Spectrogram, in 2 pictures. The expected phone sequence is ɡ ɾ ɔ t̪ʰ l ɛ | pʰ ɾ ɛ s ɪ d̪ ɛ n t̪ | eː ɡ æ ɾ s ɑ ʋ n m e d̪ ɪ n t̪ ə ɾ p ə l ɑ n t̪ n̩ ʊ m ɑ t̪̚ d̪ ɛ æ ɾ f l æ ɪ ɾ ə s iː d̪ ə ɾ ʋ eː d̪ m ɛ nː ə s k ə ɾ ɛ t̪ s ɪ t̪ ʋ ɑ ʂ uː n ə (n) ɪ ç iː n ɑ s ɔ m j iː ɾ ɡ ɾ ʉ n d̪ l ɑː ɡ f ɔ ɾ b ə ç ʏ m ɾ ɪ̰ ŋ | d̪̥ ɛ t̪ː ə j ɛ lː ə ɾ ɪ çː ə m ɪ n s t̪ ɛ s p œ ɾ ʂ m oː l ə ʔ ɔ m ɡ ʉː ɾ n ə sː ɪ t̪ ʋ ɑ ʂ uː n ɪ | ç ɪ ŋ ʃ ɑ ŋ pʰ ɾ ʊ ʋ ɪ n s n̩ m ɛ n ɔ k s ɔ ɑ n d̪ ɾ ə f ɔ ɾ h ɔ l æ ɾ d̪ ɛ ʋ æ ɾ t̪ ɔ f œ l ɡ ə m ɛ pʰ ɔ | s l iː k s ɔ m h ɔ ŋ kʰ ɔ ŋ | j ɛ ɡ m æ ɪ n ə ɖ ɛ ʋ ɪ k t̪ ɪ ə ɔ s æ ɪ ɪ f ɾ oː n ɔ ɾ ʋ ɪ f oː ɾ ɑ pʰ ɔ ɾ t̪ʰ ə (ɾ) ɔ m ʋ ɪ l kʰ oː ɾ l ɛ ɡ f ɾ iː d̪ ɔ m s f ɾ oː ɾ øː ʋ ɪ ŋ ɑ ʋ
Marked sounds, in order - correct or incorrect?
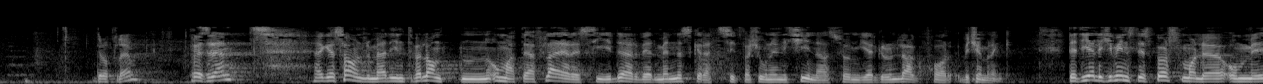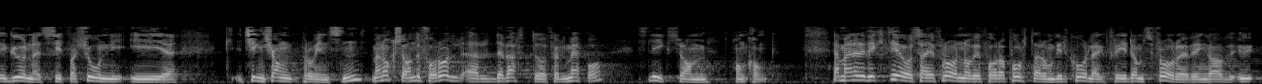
correct, correct

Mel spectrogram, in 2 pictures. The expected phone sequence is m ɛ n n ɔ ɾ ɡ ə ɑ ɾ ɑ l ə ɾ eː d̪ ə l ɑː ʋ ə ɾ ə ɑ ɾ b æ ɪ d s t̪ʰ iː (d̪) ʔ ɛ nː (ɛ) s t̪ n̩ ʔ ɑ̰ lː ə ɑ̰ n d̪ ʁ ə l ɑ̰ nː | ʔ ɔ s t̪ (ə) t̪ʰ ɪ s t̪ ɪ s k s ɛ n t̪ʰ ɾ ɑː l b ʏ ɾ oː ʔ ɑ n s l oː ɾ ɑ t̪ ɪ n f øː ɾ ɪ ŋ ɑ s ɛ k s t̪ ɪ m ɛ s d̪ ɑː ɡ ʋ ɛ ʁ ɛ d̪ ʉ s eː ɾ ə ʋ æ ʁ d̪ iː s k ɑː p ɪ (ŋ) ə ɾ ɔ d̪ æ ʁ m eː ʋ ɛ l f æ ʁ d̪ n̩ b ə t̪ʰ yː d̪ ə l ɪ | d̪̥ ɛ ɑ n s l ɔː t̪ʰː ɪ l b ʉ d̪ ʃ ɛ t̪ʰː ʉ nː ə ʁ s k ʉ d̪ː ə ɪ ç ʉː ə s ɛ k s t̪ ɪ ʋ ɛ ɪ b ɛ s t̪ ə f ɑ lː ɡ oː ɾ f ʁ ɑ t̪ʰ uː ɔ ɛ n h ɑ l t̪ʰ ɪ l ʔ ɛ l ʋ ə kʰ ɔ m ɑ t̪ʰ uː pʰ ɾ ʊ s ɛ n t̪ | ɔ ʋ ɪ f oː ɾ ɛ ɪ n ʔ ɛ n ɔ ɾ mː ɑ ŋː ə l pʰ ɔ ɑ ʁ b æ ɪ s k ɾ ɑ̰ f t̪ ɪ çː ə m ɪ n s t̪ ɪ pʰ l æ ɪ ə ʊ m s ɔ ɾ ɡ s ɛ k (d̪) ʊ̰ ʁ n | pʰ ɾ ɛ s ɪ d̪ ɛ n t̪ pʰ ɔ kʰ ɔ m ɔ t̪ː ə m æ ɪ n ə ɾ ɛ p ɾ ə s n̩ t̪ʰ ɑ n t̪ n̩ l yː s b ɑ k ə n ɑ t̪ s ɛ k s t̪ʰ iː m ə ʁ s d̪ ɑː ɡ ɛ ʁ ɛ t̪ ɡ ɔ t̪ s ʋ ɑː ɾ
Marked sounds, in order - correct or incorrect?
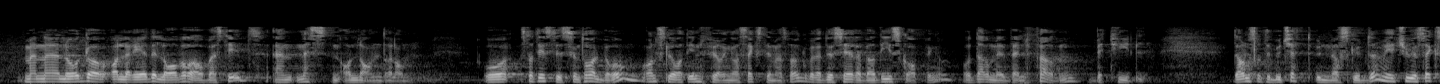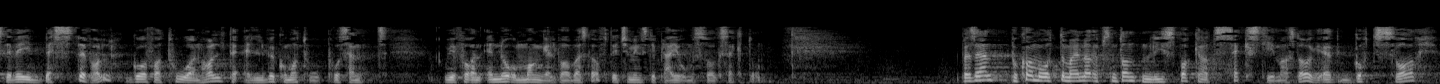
correct, correct, incorrect, correct, incorrect

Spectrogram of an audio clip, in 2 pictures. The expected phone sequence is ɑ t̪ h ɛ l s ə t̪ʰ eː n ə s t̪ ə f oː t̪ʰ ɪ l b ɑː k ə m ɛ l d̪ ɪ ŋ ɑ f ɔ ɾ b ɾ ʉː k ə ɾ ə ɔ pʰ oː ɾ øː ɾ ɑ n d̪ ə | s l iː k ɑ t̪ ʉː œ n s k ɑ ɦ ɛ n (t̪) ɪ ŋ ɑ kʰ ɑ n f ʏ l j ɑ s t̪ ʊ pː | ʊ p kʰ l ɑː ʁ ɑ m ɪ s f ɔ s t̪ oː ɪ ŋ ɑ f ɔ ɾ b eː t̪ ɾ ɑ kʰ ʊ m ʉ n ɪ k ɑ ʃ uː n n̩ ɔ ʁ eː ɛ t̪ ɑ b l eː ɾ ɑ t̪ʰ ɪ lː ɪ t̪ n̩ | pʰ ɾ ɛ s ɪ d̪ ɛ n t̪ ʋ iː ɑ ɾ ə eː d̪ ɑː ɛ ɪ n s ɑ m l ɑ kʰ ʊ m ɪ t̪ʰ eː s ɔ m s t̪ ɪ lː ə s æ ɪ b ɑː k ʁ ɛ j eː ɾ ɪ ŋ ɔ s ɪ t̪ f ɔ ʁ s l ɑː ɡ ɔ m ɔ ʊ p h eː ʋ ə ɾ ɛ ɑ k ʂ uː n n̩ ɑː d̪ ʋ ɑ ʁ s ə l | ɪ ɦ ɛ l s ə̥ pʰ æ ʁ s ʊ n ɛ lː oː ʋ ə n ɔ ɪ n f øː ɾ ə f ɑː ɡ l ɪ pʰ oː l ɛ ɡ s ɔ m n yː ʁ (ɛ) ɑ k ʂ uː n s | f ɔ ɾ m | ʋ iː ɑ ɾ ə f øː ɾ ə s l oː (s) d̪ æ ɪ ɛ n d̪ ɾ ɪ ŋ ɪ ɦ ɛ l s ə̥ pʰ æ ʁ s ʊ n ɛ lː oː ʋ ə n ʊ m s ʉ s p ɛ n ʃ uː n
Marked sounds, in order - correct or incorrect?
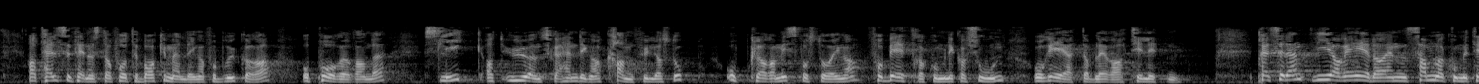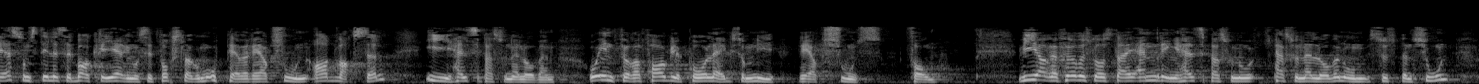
incorrect, correct, correct

